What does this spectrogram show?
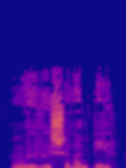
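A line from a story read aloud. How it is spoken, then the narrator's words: Belated breathy exhale. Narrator (Russian): запоздало выдохнула Диара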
